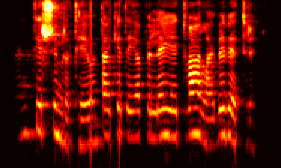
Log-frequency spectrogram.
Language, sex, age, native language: Icelandic, female, 40-49, Icelandic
